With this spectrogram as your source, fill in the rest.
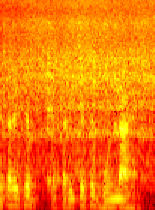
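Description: A metal spoon scrapes against a pot.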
